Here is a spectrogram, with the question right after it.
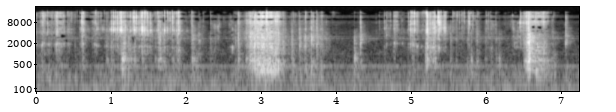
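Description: A utility blade with a green handle scrapes cubes and flakes off the top of a hand-sized, solid purple soap bar held in the palm and scored in a grid. Bright, crisp, crumbly scraping and crackling comes in several bursts, with quieter crinkling between them and little low end.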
